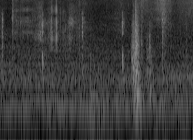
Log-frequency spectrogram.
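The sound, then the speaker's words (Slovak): Quiet ambience inside a new Golf car with people sitting in it, a low steady hum, small clicks and rustles, and one brief louder knock about two-thirds of the way through. No one speaks. “sedíme v eh, Golfe novom,”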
